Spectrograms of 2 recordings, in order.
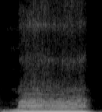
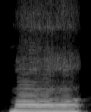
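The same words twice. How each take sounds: First: The syllable is said with a low tone. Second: The syllable is said with a high tone. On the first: "there's low tone ma" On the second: "high tone"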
